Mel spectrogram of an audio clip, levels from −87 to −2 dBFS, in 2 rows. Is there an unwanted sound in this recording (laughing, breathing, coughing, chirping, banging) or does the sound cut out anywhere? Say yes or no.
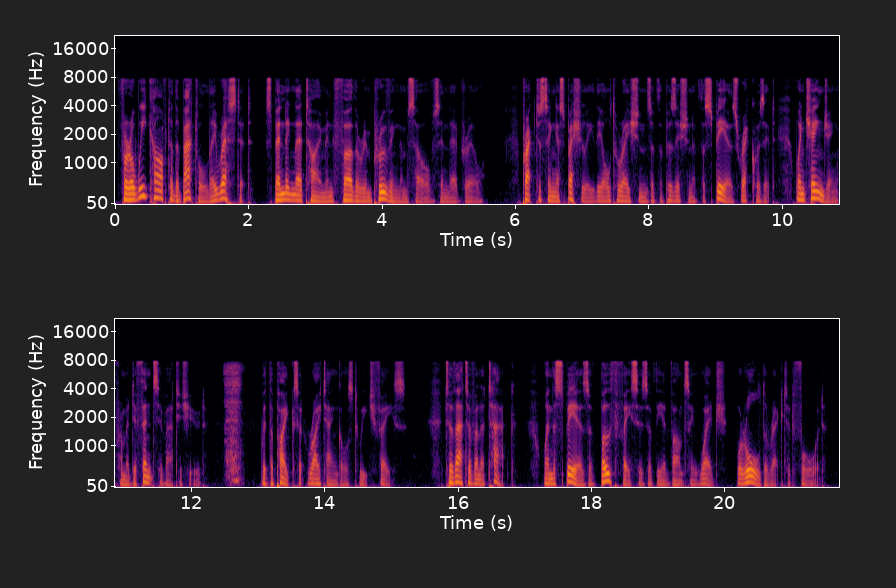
yes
